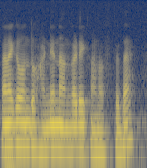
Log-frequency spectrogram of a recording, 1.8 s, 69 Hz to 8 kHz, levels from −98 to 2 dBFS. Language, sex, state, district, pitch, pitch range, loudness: Kannada, male, Karnataka, Bangalore, 115 Hz, 110-120 Hz, -19 LUFS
